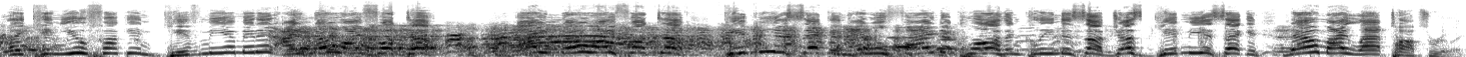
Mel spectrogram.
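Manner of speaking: high, loud, frantic begging; frantic pleading. Acted. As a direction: beg the spill to wait, yelling. Pleading with spilled water.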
